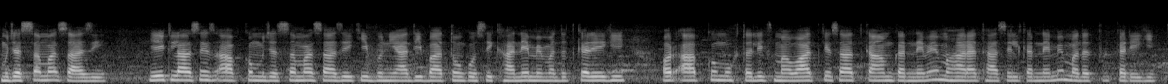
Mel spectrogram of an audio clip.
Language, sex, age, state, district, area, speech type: Urdu, male, 60+, Maharashtra, Nashik, urban, spontaneous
